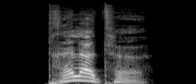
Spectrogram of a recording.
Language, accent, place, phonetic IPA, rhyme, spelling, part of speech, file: German, Germany, Berlin, [ˈtʁɛlɐtə], -ɛlɐtə, trällerte, verb, De-trällerte.ogg
- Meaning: inflection of trällern: 1. first/third-person singular preterite 2. first/third-person singular subjunctive II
